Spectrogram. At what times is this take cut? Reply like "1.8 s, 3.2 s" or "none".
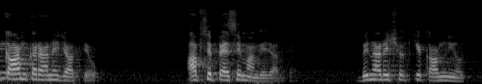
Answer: none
